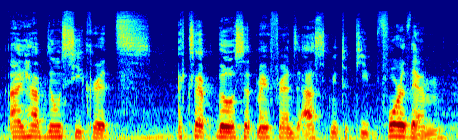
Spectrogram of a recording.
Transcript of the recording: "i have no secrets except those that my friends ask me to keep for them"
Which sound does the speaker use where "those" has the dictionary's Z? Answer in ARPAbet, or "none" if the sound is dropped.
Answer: S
